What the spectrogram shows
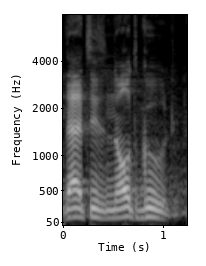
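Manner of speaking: clumsy, bad, put-on Russian accent. Imitating a movie character's constant line, the speaker uses a bad russian accent. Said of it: "I have a really bad uh, Russian accent, but I'll try it".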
